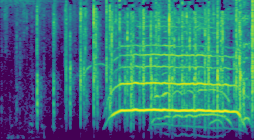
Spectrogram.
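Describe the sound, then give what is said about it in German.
A canned applause effect played as a performer's own applause: scattered, sharp hand claps for a second or so, then a loud, steady sustained tone that holds for about two seconds before cutting off. “Martin hat eigenen Applaus.”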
